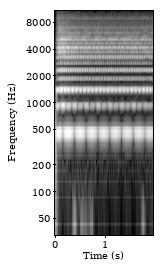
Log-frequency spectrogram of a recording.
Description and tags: real acc sound
classical, accordeon, keys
